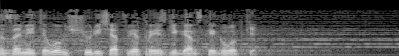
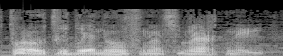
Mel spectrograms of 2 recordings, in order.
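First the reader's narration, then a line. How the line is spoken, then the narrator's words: Growl through closed lips. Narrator (Russian): прорычал он, стараясь не разжимать губ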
